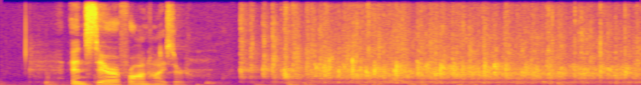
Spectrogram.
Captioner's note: crowd applauds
